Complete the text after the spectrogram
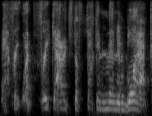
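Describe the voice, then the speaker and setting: Man acting jittery man, fairly high, very sharp bright tone, table-read drama. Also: fairly even intonation, a little slow, in a whisper, exaggerated voice. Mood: panicked. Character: jittery man failing to keep everyone calm. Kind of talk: live table read of a script.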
